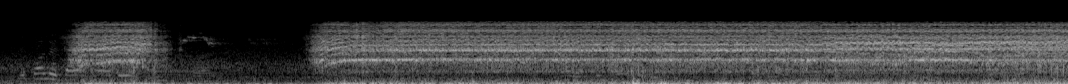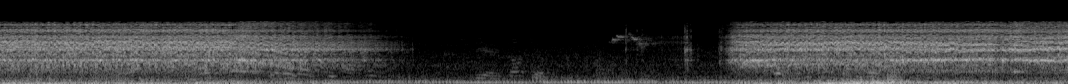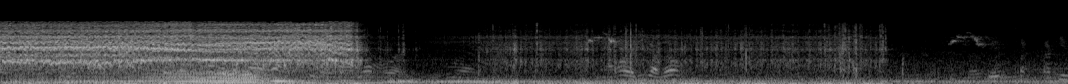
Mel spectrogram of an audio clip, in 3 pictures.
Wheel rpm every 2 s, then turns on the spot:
40, 40, 160, 160, 160, 160, 100, 0, 0, 130, 160, 160, 70, 10, 20, 0.
24-30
